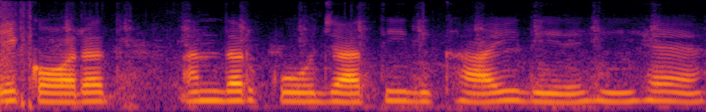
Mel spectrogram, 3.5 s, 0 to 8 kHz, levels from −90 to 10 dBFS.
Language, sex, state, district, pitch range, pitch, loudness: Hindi, female, Uttar Pradesh, Lucknow, 190-210 Hz, 195 Hz, -17 LUFS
